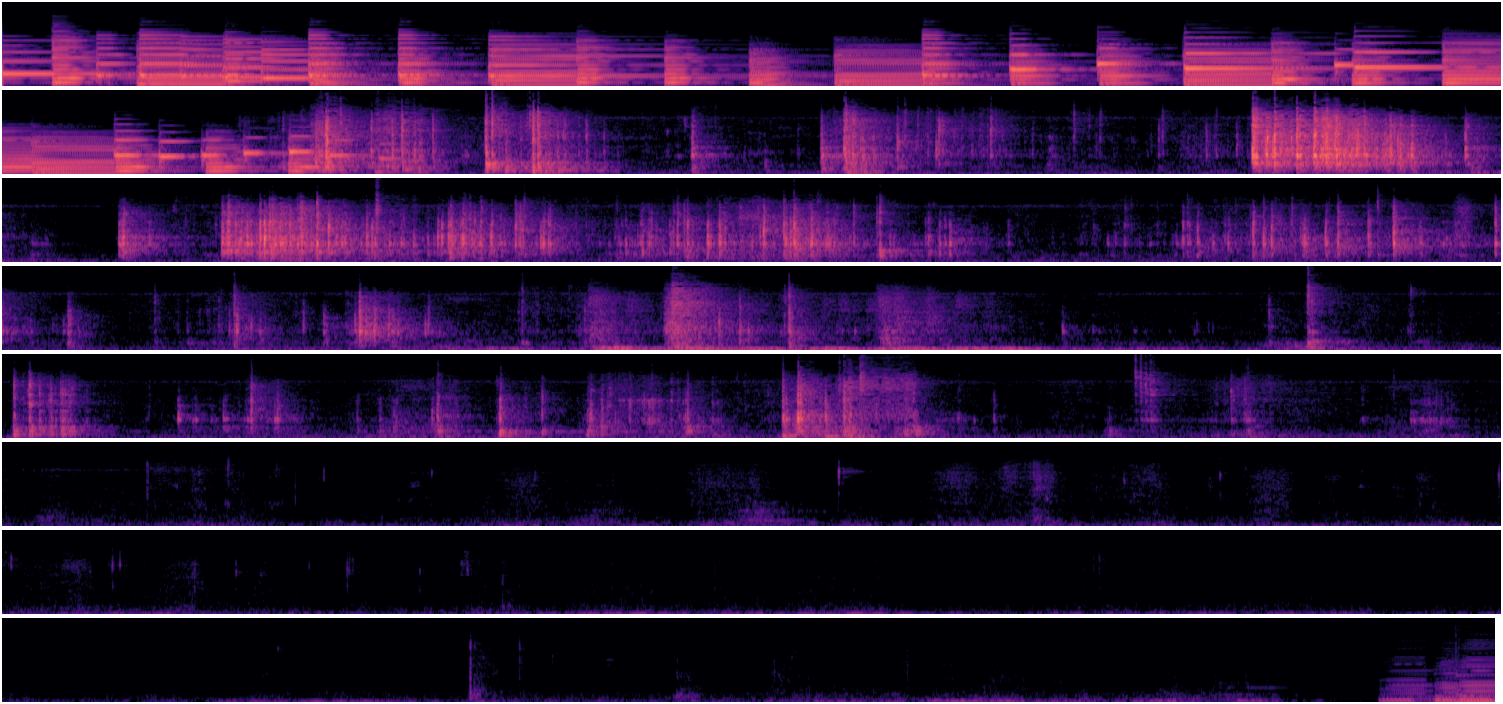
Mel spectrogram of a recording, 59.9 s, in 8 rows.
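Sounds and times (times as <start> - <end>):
plastic boxes knocking on counter: 9.0 - 10.5
peanuts rattling into plastic box: 11.6 - 15.0, 15.6 - 24.8.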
